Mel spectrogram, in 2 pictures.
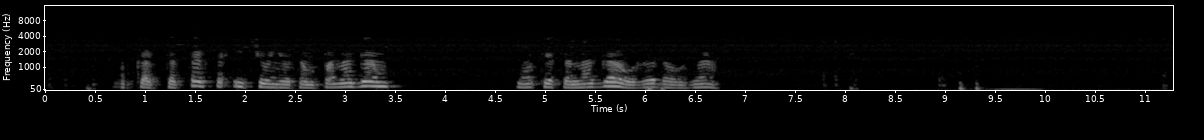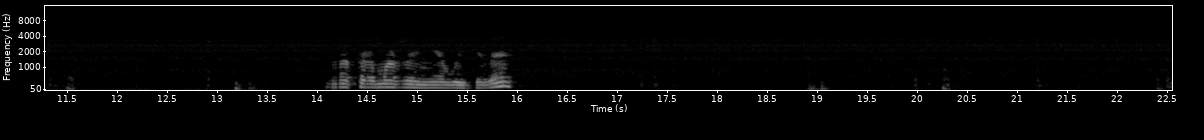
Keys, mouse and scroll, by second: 0.1 click, 0.4-2.2 middle drag, 5.2 click, 5.9 g, 7.7 click, 8.1 scroll up 1, 8.2 middle click, 9.2 g, 11.1 click, 11.6-12.8 middle drag, 13.2 g, 17.3 click, 18.8 r, 19.9 click, 20.2 middle click.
